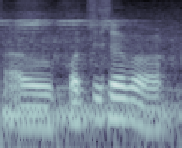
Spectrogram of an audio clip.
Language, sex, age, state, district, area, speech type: Odia, male, 45-60, Odisha, Kendrapara, urban, spontaneous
